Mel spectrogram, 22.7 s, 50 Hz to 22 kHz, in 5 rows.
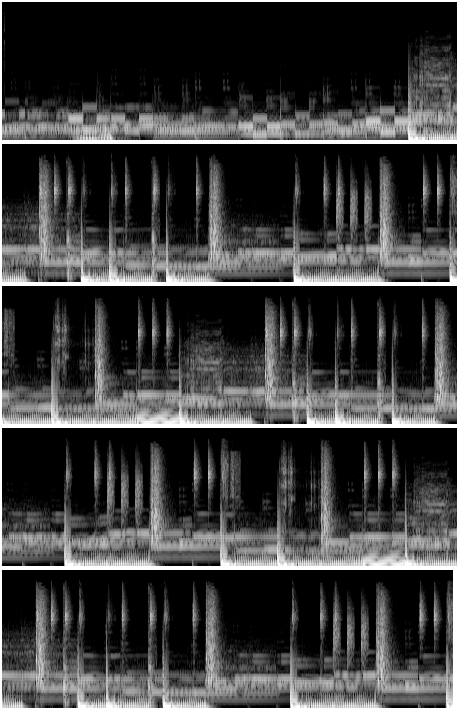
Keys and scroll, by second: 11.7 alt+Tab, 11.9 space, 18.3 ctrl+t.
